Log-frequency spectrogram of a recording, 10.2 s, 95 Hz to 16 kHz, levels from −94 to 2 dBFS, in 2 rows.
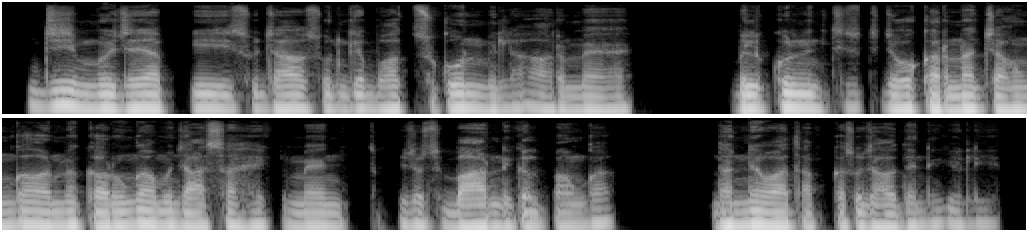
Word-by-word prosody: जी, 140 +1 +2
मुझे 120 -1 +3
आपकी 120 0 0
सुझाव 115 0 -1
सुन 115 +1 -6
के 120 - 0
बहुत 115 0 -2
सुकून 120 0 +1
मिला 110 +2 -3
और 110 - -2
मैं, 105 0 -1 0.5
बिल्कुल 115 +2 +4
इन 115 - +1
चीजों 120 0 -5
को 115 - +4
करना 110 +1 +4
चाहूँगा 110 +1 +1
और 115 -1 +3
मैं 110 0 +2
करूँगा। 110 +2 +2
मुझे 110 -1 +1
आशा 105 +2 -1
है 110 +1 -1
कि 110 - -14
मैं 105 0 -1
इन 105 -1 -2 0.2
चीजों 115 -2 -6
से 110 0 -8
बाहर 100 0 +3
निकल 105 +1 -2
पाऊँगा। 105 +5 -4 0.5
धन्यवाद 110 -1 +4
आपका 105 +1 -6
सुझाव 105 -2 0
देने 110 +3 -4
के 120 - -6
लिए। 120 +1 -10
110 Hz, 215 wpm, -23 LUFS, 105-115 Hz, 0.5 s, बिल्कुल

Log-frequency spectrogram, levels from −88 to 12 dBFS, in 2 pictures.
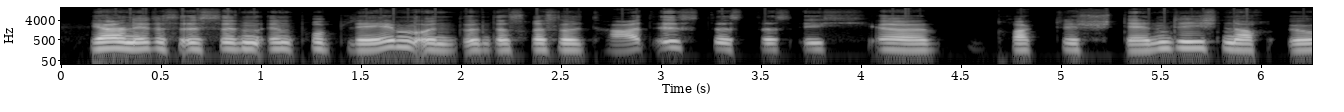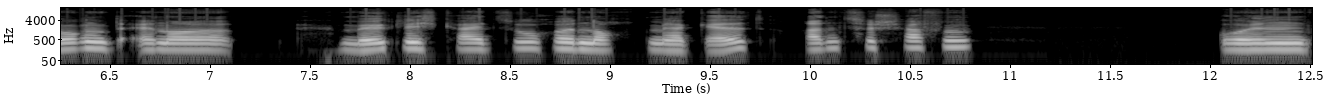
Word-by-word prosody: Ja, 190 +1 +9
ne, 180 -1 +6
das 185 -2 -5
ist 175 -1 -1
'n 180 -1 +2
'n 180 0 -1
Problem. 180 +4 +2
Und 155 -2 +1
und 160 - -1
das 155 0 -2
Resultat 160 -3 0
ist, 425 - -3
dass 170 -2 -3
dass 165 - -4
ich, 175 0 -8
äh, 160 -2 +3 0.3
praktisch 165 0 -3
ständig 195 +7 0
nach 165 -3 +2
irgendeiner 165 -2 +1 0.5
Möglichkeit 175 +1 0
suche, 190 -1 -1
noch 165 -3 +1
mehr 155 -3 -1
Geld 150 +8 -1 0.2
ranzuschaffen. 210 +4 -3 1.3
Und 165 0 +4
170 Hz, 130 wpm, -23 LUFS, 160-185 Hz, 1.3 s, Ja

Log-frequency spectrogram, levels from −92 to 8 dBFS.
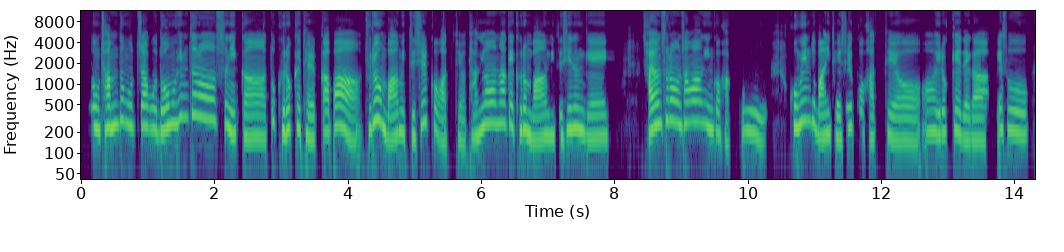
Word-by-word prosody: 좀 230 -1 +2
잠도 235 +5 +3
못 245 -4 -3
자고 235 -3 0
너무 235 +6 +3
힘들었으니까 260 - 0
또 140 - -5
그렇게 220 +6 0
될까 185 +1 0
봐 225 -7 +3
두려운 275 +1 +3
마음이 180 +5 +2
드실 225 +10 -2
것 225 -6 -5
같아요. 165 -4 -5
당연하게 260 +8 0
그런 215 -3 +1
마음이 175 +2 +1
드시는 220 +4 +1
게 175 0 -1 0.6
자연스러운 265 +5 +4
상황인 275 -3 +1
것 205 -2 -3
같고 185 +1 -5 0.3
고민도 275 +4 +1
많이 185 -2 +3
되실 190 +5 -3
것 210 -3 -9
같아요. 165 -2 -4
어 205 -1 -2
이렇게 200 +2 -1
내가 160 -1 0 0.2
계속 210 -3 -1
210 Hz, 320 characters per minute, -23 LUFS, 180-250 Hz, 0.6 s, 자연스러운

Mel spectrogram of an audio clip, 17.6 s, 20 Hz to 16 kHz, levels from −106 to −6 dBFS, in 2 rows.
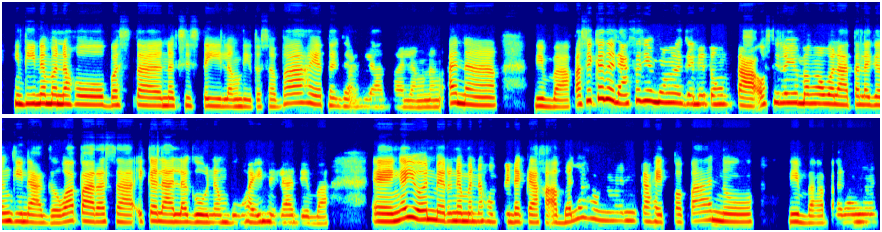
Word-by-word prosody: hindi 270 +1 +3
naman 270 -1 +5
ako 250 -2 +1
basta 230 0 -1
nagsi-stay 215 -1 -3
lang 195 0 -1
dito 190 -1 -5
sa 195 - -8
bahay 285 0 +1
at 245 - -24
nag-aalaga 195 -3 -9
lang 180 0 -6
ng 185 0 -5
anak, 245 -5 +2 0.4
'di 210 -1 +2
ba. 190 -1 -2
Kasi 360 +8 +2
kadalasan 365 -6 +4
'yung 335 -3 +6
mga 300 -3 +2
ganitong 260 0 -2
tao, 225 +2 +3
sila 300 -2 -2
'yung 295 -1 +1
mga 280 -1 +2
wala 255 -3 +3
talagang 240 -1 -1
ginagawa 210 0 0
para 225 -3 +2
sa 215 -2 -1
ikalalago 215 -2 +1
ng 205 0 -3
buhay 200 +1 -4
nila 200 -2 -3
'di 185 -1 -6
ba? 175 0 -8 0.4
Eh, 225 0 +5
ngayon 280 0 +5
meron 235 -1 +2
naman 230 -1 +1
akong 220 -1 -7
pinagkakaabalahan 245 - -3
kahit 215 -3 -2
papaano, 225 -1 -2 0.3
'di 220 -1 0
ba, 190 0 -7
parang, 210 +1 -4
225 Hz, 160 wpm, -20 LUFS, 205-260 Hz, 0.4 s, yung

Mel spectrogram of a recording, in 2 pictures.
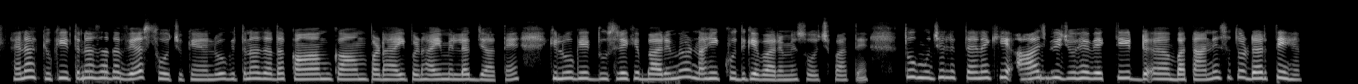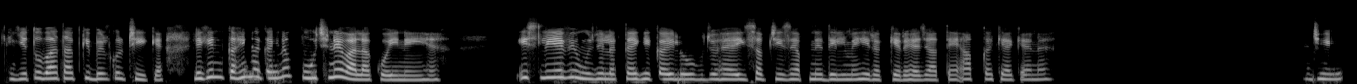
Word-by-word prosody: है 245 - 0
ना? 320 +4 +2
क्योंकि 265 +3 +2
इतना 290 +2 0
ज़्यादा 290 0 -1
व्यस्त 275 +4 +2
हो 255 -1 -1
चुके 230 -1 -4
हैं 220 0 -1
लोग, 245 +2 -4
इतना 260 +3 -3
ज़्यादा 255 -1 0
काम-काम, 240 -1 +1
पढ़ाई-पढ़ाई 230 0 +1
में 240 0 -3
लग 230 0 +1
जाते 215 -1 -3
हैं 245 +4 -1 0.3
कि 280 - +1
लोग 275 +1 -1
एक-दूसरे 260 0 +1
के 280 - -3
बारे 245 +1 +3
में 290 +5 -3
और 345 - -3
ना 260 -4 0
ही 270 - +4
खुद 265 -4 -3
के 250 -1 +7
बारे 215 -2 0
में 215 +1 -6
सोच 220 -2 -2
पाते 215 -1 -7
हैं। - - -8 0.4
तो 340 0 -1
मुझे 310 0 0
लगता 310 -2 -3
है 285 - +2
ना 300 +1 +2
कि 325 +2 +2 0.2
आज 280 +5 +3
भी 310 +2 +2
जो 280 +1 0
है 285 +1 +2
व्यक्ति 270 +2 +4 0.2
ड - - +5 0.3
बताने 235 +4 0
से 315 - -8
तो 325 - -1
डरते 280 +1 +4
हैं, 230 -3 -5 0.7
ये 245 +1 0
तो 290 - -2
बात 275 0 +1
आपकी 275 +2 -2
बिल्कुल 255 +2 -4
ठीक 220 -4 +1
है, 205 - +1 0.3
लेकिन 330 +5 +3
कहीं 305 +1 +3
न 350 - -1
कहीं 295 0 0
ना 380 - -2
पूछने 300 +4 +4
वाला 230 -6 +5
कोई 215 -2 +1
नहीं 210 0 -1
है। 215 +1 -3 0.9
इसलिए 320 +1 +6
भी 325 +1 -2
मुझे 255 -3 -1
लगता 250 +1 -1
है 250 - +4
कि 255 +1 0
कई 245 -1 +3
लोग 235 -1 -5
जो 240 +2 -4
है, 235 0 +1
ये 230 - +1
सब 255 -2 -1
चीज़ें 240 -1 -1
अपने 240 +1 -5
दिल 225 0 -1
में 230 0 -3
ही 245 0 0
रख 215 - -7
के 225 - +3
रह 210 -1 +1
जाते 210 0 -5
हैं। 220 - -3
आपका 245 0 -8
क्या 225 -2 -3
कहना 225 +2 -8
है? 235 0 -13 2.6
जी। 245 0 -2
250 Hz, 210 wpm, -24 LUFS, 230-280 Hz, 2.6 s, के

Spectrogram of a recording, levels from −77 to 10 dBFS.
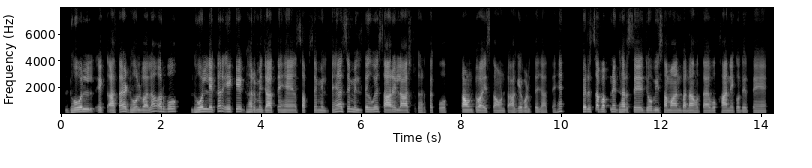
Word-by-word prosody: ढोल 155 +5 +2
एक 140 0 -1
आता 130 0 +1
है, 180 - +5
ढोल 140 +1 -1
वाला, 135 +8 0
और 180 - 0
वो 180 +2 -4 0.3
ढोल 150 +4 +3
लेकर 165 +5 +2
एक-एक 165 -3 +2
घर 145 0 +1
में 145 +1 -4
जाते 130 0 +3
हैं, 135 0 +1
सबसे 130 +2 -6
मिलते 125 -1 -8
हैं, 170 +4 +1
ऐसे 180 0 -3
मिलते 150 -2 -4
हुए 155 +2 -2
सारे 145 -2 +5
लास्ट 130 -1 +2
घर 120 - -8
तक 125 - -7
वो 115 0 -6 0.3
काउंट 140 0 +5
वाइज़ 125 -2 +1
काउंट 120 -1 -3
आगे 120 +2 -3
बढ़ते 115 -1 -6
जाते 110 +1 -8
हैं। 175 +10 -6 0.4
फिर 160 0 +2
सब 155 0 +1
अपने 155 +1 +2
घर 140 0 +1
से 145 0 +1
जो 135 -1 -1
भी 140 +2 -4
सामान 130 -1 +1
बना 125 +1 +2
होता 120 -1 -2
है, 120 - +1
वो 120 +1 -5
खाने 125 0 +2
को 125 0 -8
देते 115 0 -8
हैं। 115 -1 -4
140 Hz, 205 wpm, -24 LUFS, 125-155 Hz, 0.4 s, है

